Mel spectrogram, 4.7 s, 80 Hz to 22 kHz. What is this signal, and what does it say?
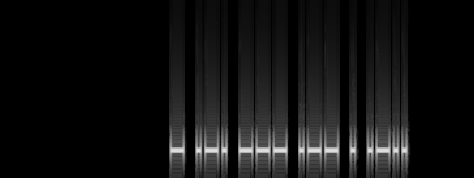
Morse code, heard as a keyed tone, about 27 wpm, 690 Hz. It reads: TROWEL
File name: Easy Words - Speed-Racing with Hints - 22wpm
